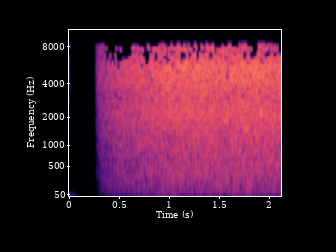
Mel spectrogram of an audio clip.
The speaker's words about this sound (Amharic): ይህ በኢሉ አባቦር ዞን በቾ ወረዳ የሚገኘው የሶር ፏፏቴ ነው።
